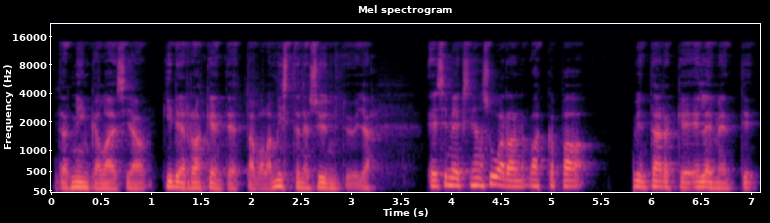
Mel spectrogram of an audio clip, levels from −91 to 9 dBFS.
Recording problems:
none

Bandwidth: 14 kHz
